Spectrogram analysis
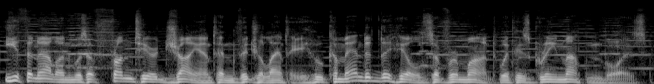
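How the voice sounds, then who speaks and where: A man's voice: fairly low pitch, very animated, moderate pace, soft background music. An American man narrating a scripted history documentary.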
